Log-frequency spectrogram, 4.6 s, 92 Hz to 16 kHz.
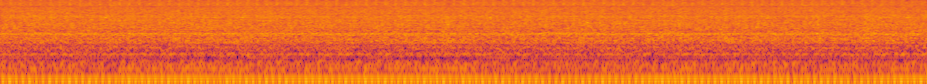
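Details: First start after repairing the #2 rocker shaft, which had walked out two days earlier: engine settles into a steady, even idle with a smooth low hum and no ticking or knocking; runs healthy.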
